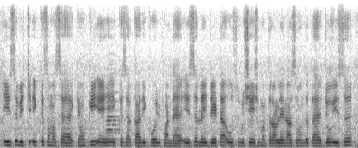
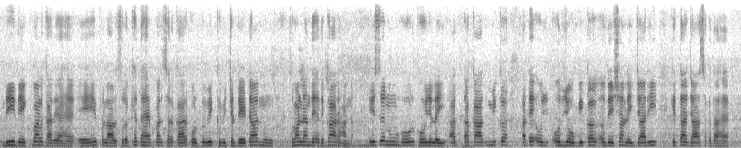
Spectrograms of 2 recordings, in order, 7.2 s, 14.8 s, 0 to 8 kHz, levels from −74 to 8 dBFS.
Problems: constant background noise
